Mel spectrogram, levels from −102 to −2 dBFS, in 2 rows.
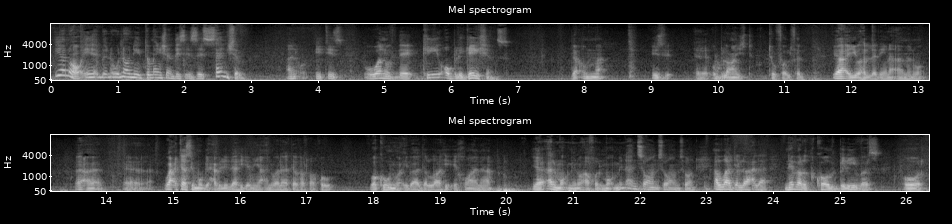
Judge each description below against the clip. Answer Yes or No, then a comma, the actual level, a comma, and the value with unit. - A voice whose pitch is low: Yes, low, 110 Hz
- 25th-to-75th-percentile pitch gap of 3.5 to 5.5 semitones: Yes, average, 3.8 semitones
